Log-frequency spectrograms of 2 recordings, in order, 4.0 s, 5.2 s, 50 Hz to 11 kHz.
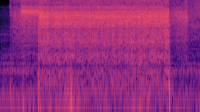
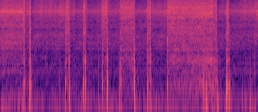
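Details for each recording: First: AUTOGEN CUT50/CUT55-type plasma cutter torch, air pressure compared at 15 and 20 psi on a cheap gauge; clean steady air hiss starting and stopping sharply without sputter: 20 psi self-clears better, correct airflow. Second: AUTOGEN 55A (CUT50/55-type) plasma cutter at about 20 A, ground clamp on paint with the workpiece floating: air hiss broken by irregular sputtering arc bursts that never hold. Hard starting from a poor ground.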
